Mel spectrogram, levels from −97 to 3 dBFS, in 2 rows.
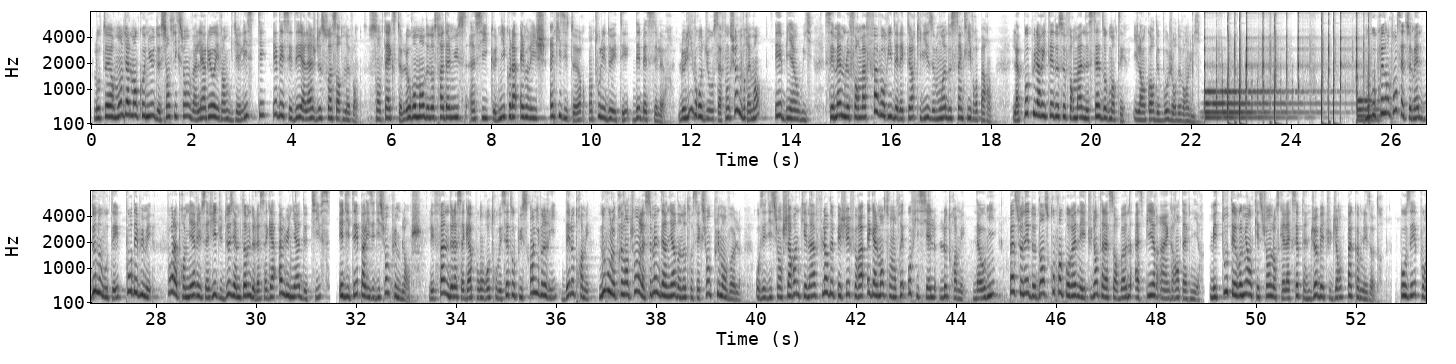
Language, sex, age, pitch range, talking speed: French, female, 20-39, 225-285 Hz, 200 wpm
